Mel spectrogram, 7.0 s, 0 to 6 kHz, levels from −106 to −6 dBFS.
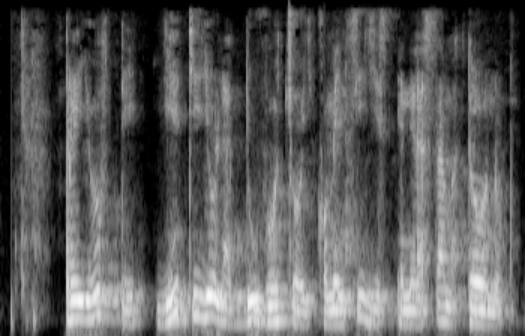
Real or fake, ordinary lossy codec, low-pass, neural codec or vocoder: real; AAC, 32 kbps; 5.4 kHz; none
